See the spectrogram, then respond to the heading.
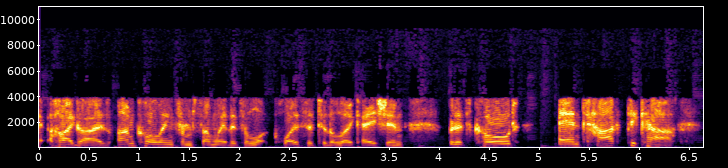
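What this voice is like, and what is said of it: New Zealand accent. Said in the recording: “any dude from New Zealand could call me stupid ... you love the accent”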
